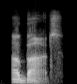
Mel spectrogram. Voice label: "abut", British

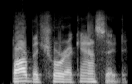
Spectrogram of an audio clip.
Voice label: "barbituric acid", American

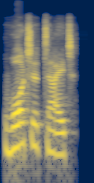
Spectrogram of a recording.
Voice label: "Watertight", Indian

